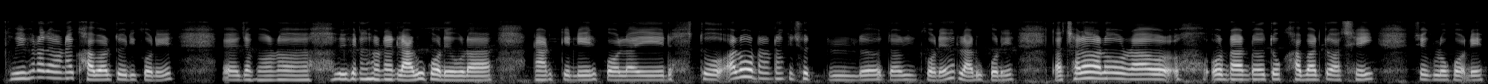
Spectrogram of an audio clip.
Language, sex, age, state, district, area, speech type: Bengali, female, 18-30, West Bengal, Murshidabad, urban, spontaneous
